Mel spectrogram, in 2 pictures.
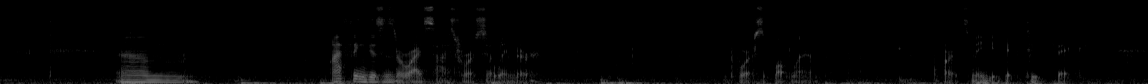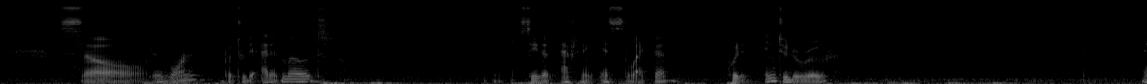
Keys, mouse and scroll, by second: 0.7-1.8 middle drag, 1.2 s, 1.8 click, 2.4 g, 3.2 s, 5.1 KP_1, 5.3 click, 6.0 s, 7.3-9.0 drag, 9.0 ctrl+KP_1, 9.8 s, 10.3-13.3 drag, 12.9 KP_7, 13.1 Tab, 13.3-14.9 middle drag, 15.0 ctrl+l, 16.8 z, 18.5-20.3 drag, 20.3 KP_7, 21.0 z, 21.4 g.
